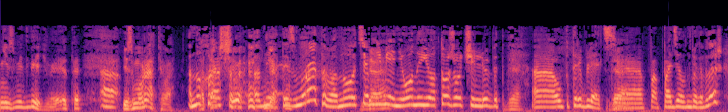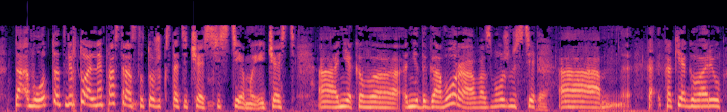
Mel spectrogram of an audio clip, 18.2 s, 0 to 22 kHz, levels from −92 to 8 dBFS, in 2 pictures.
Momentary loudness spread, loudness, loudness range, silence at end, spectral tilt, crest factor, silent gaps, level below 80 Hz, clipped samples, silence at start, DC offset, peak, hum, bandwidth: 7 LU; -12 LUFS; 3 LU; 0.1 s; -4.5 dB/octave; 12 dB; none; -40 dBFS; under 0.1%; 0 s; under 0.1%; 0 dBFS; none; 8.8 kHz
